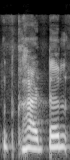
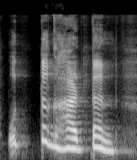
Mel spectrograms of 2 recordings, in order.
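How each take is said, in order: First: It is said quickly with a d before gh. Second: It is said slowly with a t before gh.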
